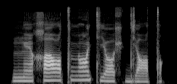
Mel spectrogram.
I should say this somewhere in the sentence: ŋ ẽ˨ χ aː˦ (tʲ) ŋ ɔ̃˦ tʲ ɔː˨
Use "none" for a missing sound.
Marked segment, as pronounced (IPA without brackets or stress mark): tˤ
